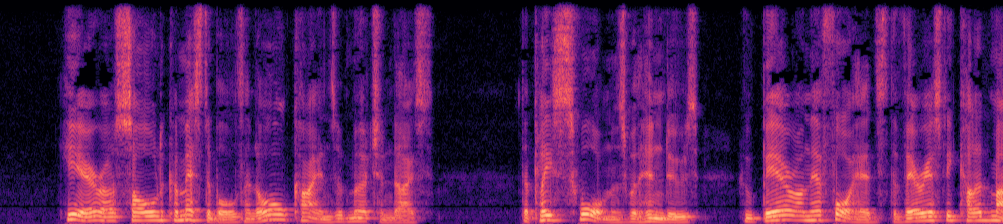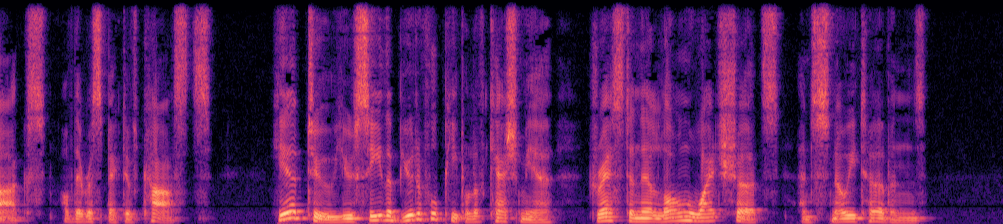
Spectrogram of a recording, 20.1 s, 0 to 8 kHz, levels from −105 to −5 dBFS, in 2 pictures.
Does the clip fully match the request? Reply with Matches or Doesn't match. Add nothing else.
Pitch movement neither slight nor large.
Doesn't match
